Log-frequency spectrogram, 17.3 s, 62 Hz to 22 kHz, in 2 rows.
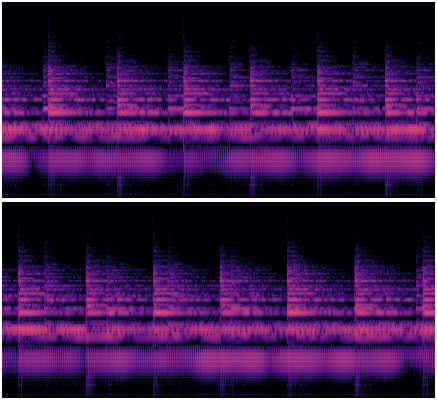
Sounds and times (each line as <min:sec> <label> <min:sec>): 0:00.0 two bells of the church 0:17.3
